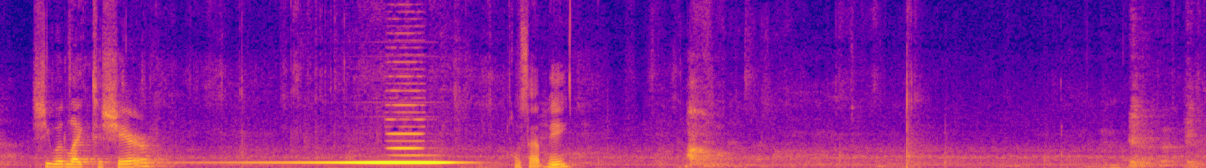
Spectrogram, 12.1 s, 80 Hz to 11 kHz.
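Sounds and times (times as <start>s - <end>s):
microphone feedback howl: 1.6s - 4.8s.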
